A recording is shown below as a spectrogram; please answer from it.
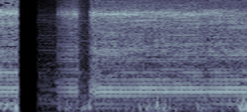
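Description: A steady, fixed-pitch mechanical buzz that drops out abruptly for a moment about a quarter second in, then resumes unchanged.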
